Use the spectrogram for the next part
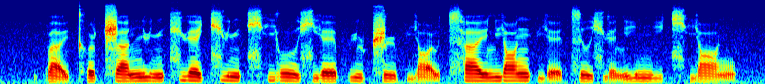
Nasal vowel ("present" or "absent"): absent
